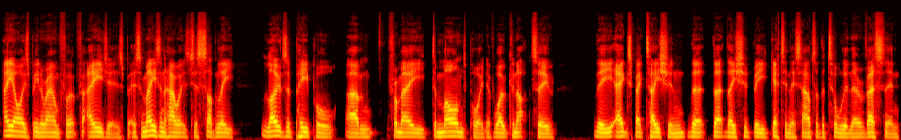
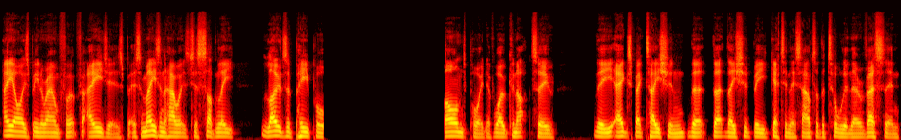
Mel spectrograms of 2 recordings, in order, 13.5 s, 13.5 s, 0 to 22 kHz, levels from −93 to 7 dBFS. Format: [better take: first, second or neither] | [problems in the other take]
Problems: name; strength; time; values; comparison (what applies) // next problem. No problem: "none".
first | audio cutting out; at 5 s for 2 s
